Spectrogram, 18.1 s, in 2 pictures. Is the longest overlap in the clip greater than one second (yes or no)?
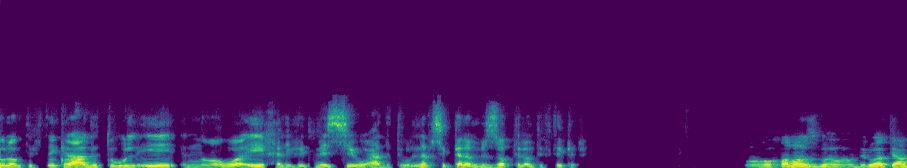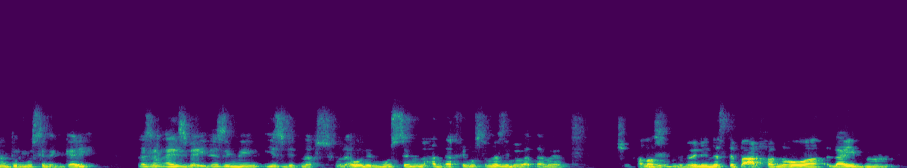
no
